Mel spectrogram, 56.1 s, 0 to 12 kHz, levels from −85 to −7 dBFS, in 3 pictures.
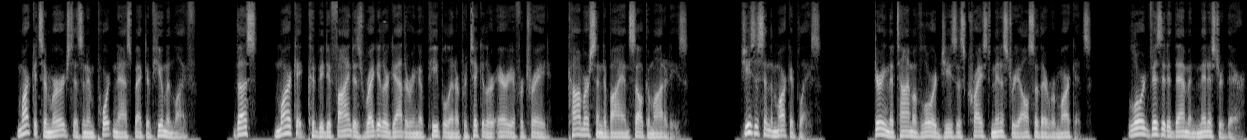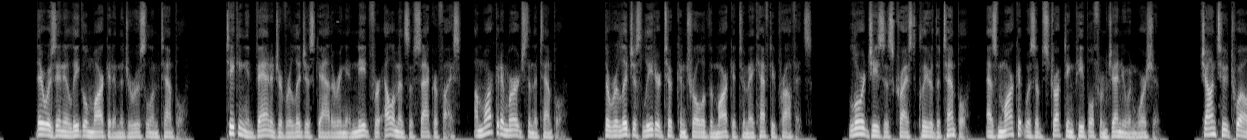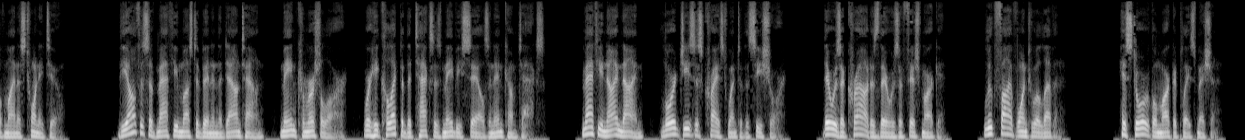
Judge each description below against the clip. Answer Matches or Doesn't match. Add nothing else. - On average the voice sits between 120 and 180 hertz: Doesn't match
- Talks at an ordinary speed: Matches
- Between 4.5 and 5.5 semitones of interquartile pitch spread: Matches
